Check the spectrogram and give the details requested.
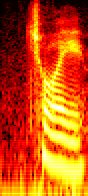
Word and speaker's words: Choi: Choi. There you go, Choi. Ninjas know your name. Begin. So I was pronouncing it wrong.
